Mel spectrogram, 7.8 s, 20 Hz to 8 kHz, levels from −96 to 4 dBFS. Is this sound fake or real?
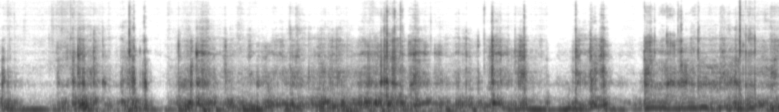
fake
